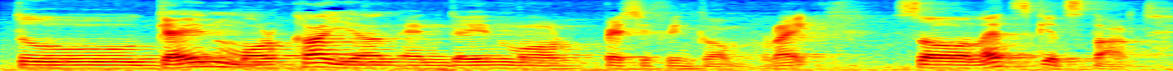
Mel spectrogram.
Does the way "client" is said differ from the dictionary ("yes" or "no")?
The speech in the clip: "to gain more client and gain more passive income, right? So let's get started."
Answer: yes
